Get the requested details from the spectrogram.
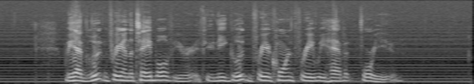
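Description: A man speaks softly close to a microphone.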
